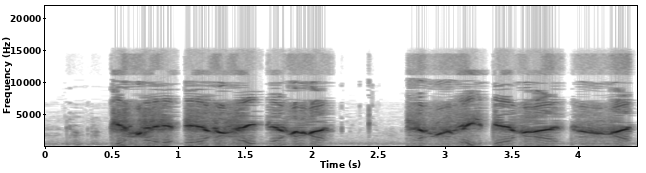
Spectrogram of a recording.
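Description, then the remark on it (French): A person whistles an imitation of a blackbird's song in two bursts of three warbling, swooping phrases each, fairly loud, with a brief pause between bursts and no talking. “Je vais essayer le merle, tiens.”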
